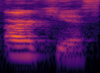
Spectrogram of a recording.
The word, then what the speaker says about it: Arceus: I am playing Pokemon Legends Arceus, and yes, that is actually how it's pronounced.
